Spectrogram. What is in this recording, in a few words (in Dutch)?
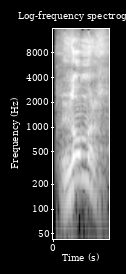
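"Lommer", Luik, Schaduw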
